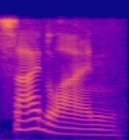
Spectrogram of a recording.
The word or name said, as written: sideline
